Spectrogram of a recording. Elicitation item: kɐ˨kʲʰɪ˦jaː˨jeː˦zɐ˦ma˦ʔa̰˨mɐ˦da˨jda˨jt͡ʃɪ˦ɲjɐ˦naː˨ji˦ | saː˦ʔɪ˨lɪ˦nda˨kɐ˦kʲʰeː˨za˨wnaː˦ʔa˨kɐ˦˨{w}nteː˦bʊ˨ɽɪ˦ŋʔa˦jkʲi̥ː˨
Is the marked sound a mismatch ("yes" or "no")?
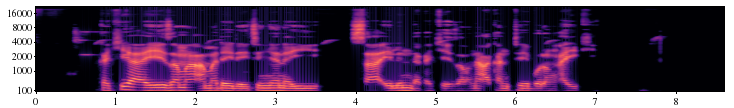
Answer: yes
